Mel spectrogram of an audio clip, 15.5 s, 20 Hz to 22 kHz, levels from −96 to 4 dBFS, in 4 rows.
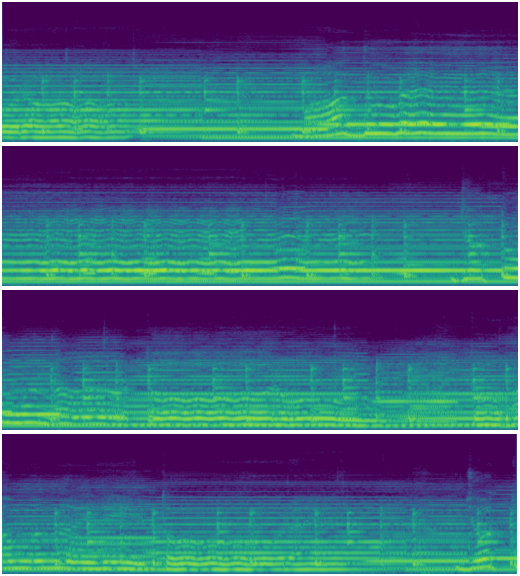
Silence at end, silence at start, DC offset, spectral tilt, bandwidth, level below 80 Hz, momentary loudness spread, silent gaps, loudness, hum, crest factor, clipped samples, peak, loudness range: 0 s; 0 s; under 0.1%; -10.5 dB/octave; 5.8 kHz; -60 dBFS; 7 LU; none; -16 LUFS; none; 12 dB; under 0.1%; -2 dBFS; 3 LU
